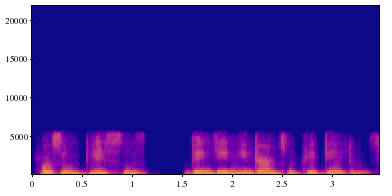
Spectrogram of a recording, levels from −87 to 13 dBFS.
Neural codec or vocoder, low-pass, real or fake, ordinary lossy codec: codec, 16 kHz, 0.5 kbps, FreqCodec, smaller model; 5.4 kHz; fake; Opus, 24 kbps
